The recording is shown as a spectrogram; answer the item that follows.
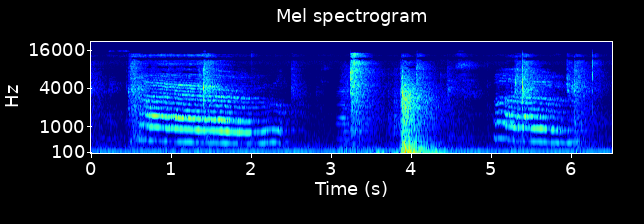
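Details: Domestic male cat scolding a female cat, the two out of sorts with each other: two long, drawn-out harmonic meows, each holding steady then sagging slightly in pitch, separated by a sharp thud, over a constant low electrical hum.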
